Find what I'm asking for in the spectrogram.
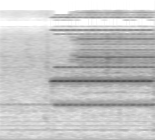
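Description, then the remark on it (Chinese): A telephone starts ringing about halfway through, a steady electronic trill with rapid pulsing, fairly loud, after a quiet stretch with no one speaking. “上个电话。 我 的。你的阿妈会接不？”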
